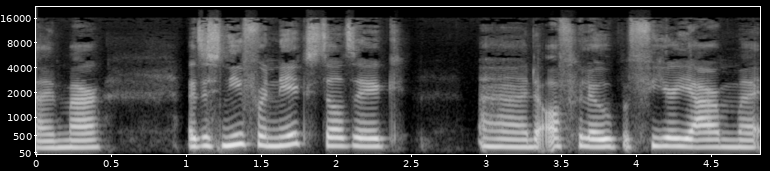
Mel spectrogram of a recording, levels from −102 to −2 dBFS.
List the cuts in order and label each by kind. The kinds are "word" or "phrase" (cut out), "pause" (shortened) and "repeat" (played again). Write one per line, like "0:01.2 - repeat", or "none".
none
